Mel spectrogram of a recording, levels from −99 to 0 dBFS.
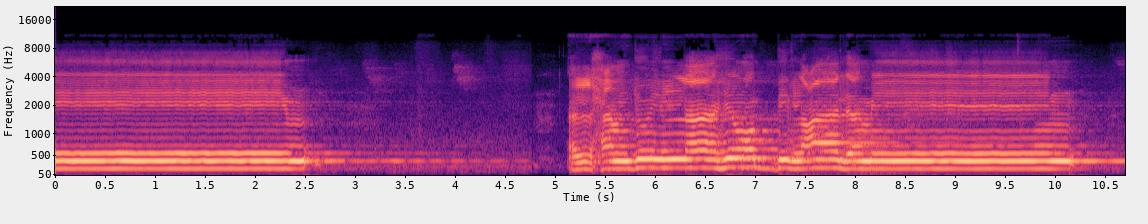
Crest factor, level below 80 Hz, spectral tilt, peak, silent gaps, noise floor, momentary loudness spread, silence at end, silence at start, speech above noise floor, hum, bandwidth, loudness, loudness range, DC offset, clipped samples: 8 dB; -58 dBFS; -6 dB/octave; -8 dBFS; none; -48 dBFS; 13 LU; 0 s; 0 s; 33 dB; none; 7.6 kHz; -16 LUFS; 7 LU; under 0.1%; under 0.1%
